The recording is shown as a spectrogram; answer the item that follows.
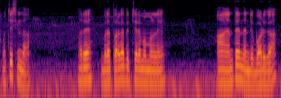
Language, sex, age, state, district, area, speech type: Telugu, male, 30-45, Andhra Pradesh, Bapatla, urban, spontaneous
